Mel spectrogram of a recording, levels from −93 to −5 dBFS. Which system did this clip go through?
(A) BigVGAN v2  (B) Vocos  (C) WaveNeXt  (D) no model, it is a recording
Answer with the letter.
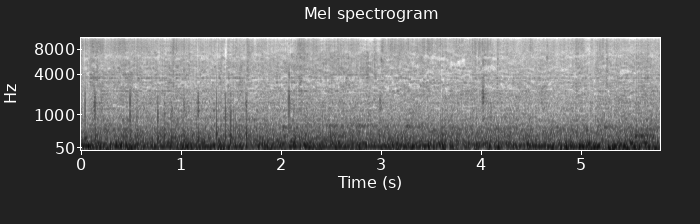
C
